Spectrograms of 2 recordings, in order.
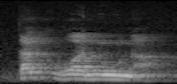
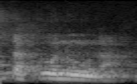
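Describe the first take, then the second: First: A 'wa' sound follows the k. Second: A plain 'u' vowel follows the k. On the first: This is the form built strictly by the grammar. "So it will be Takwanuna" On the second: This is the form actually used because it is easier to say. "So this word becomes Takununa"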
